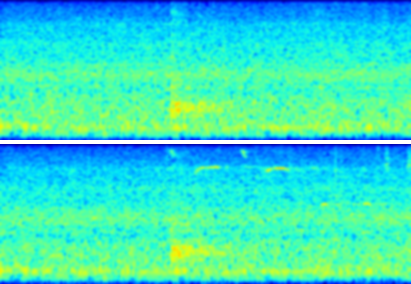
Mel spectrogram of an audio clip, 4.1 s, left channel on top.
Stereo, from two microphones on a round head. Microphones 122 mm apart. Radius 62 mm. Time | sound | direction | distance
1.7 | a whoosh | 20° left (ahead or behind) | 3 m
